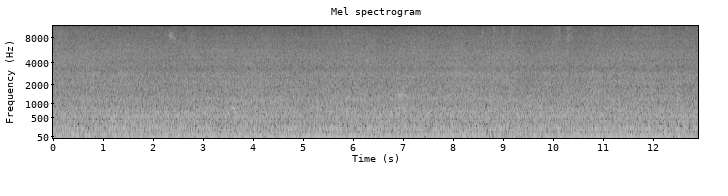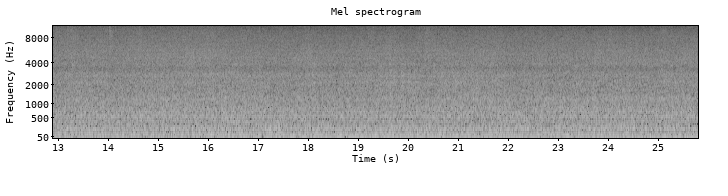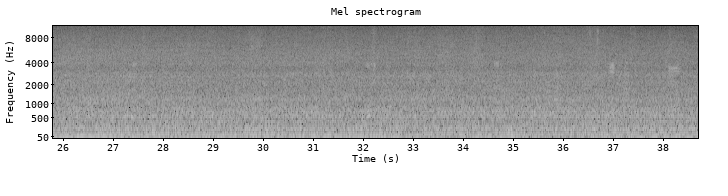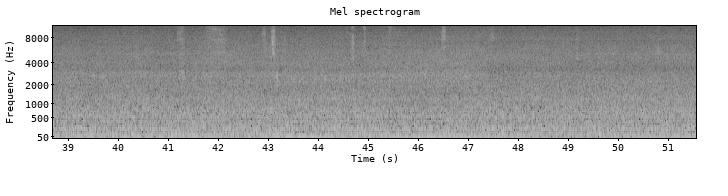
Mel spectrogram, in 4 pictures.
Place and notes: Sound on the ferry deck
6 March 2009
